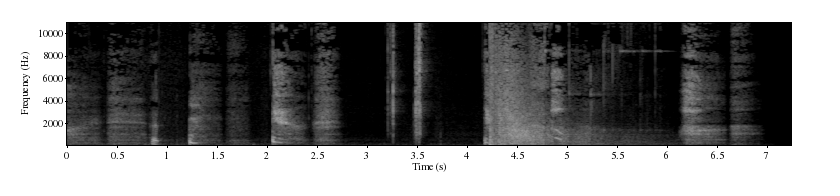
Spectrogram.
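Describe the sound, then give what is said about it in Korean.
A series of sharp pistol shots cracks out at uneven intervals at an indoor shooting range in Mokdong, building to one loud blast whose reverberation rings on for a couple of seconds; heard through earplugs yet felt through the whole body. “귀마개를 착용했음에도 불구하고 총소리는 온몸에 고스란히 전해졌다.”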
